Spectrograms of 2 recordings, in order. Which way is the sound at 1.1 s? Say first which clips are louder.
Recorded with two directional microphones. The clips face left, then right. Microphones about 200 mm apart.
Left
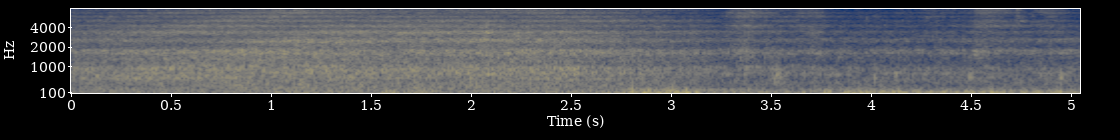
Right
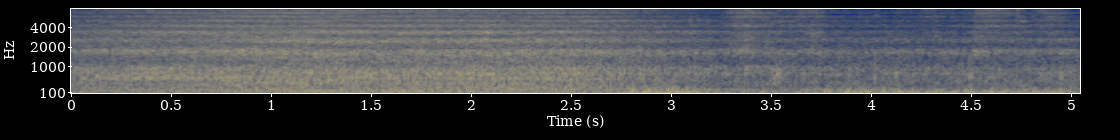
Right 3 dB; 45° right (ahead or behind).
